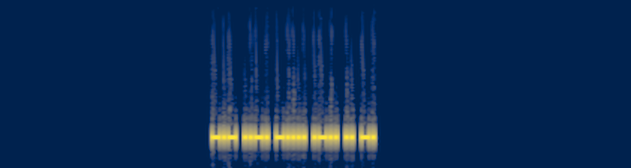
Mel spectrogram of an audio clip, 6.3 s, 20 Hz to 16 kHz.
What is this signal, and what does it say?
Morse code, heard as a keyed tone, about 46 wpm, 700 Hz. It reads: KF6LIN
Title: USA Call Signs - 6 Characters - Repeated 2x - 45wpm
